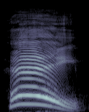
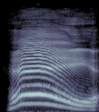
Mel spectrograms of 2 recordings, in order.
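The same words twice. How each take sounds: First: The word is said softly with low energy. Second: The word is called out loudly and intensely. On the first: The speaker calls it wrong. "you wouldn't say, hey, hey, because you wouldn't be heard" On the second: The speaker calls it right. "It'd be like, hey, hey, hey. Now, that's not yelling. That's a controlled way to use your voice in a really intense way"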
